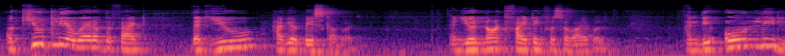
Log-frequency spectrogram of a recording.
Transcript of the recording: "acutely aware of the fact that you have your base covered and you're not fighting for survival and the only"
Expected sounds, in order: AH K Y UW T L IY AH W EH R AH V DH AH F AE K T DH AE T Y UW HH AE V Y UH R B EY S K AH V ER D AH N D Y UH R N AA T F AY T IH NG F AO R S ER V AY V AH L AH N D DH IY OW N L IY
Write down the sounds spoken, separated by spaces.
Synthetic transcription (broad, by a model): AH K Y UW T L IY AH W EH R AH V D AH F AE K T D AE T Y UW HH AE V Y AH R B EY S K AH V ER D AH N D Y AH R N AA T F AY T IH NG F AO R S ER V AY V AH L AH N D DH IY OW N L IY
